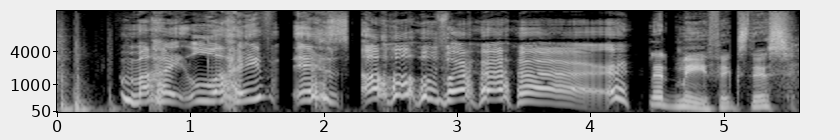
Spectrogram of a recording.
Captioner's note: crying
